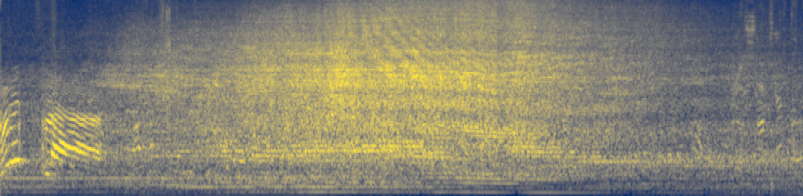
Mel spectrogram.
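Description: Single-engine high-wing light aircraft taking off at full power: the propeller engine grows louder as the plane lifts off close by, drops in pitch as it passes, then fades as it climbs away. A man's voice is heard briefly at the start.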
